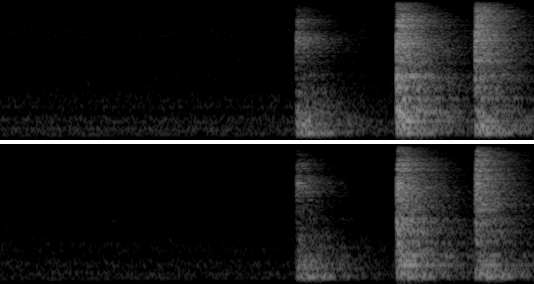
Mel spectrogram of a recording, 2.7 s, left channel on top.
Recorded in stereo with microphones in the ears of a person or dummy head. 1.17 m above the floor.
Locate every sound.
1.5 s hammering: 25° left (ahead or behind), 1.1 m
